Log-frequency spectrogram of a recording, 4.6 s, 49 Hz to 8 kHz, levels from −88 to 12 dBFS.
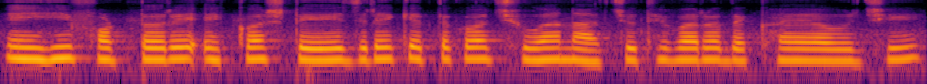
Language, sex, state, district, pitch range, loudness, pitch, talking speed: Odia, female, Odisha, Nuapada, 215-225 Hz, -15 LUFS, 220 Hz, 130 wpm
